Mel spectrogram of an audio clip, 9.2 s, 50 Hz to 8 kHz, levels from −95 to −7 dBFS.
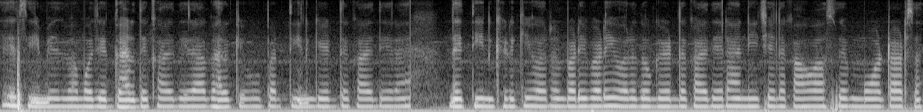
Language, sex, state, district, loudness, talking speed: Hindi, female, Uttar Pradesh, Muzaffarnagar, -25 LUFS, 240 wpm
